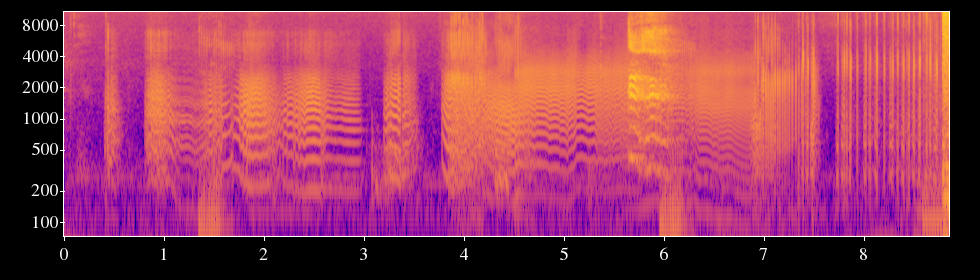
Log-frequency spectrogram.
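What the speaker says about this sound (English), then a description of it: "I can fart my ABCs." Someone farts a long rapid run of the alphabet, a string of buzzy, wavering blasts of varying length with short gaps between them, loud and close, with no talk over them.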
